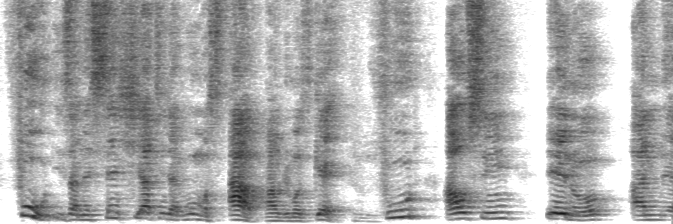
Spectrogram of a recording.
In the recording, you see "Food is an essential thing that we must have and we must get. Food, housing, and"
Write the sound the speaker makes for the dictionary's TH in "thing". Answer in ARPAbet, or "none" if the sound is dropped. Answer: T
